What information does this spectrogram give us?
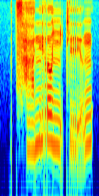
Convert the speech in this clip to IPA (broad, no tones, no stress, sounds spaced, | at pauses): t͡sʰ a̤ nʲ r ɤ ɲ ə̰ c rʲ ə̰ ŋ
